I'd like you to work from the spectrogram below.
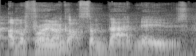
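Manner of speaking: quietly menacing heel promo, lightly voiced; Wade Barrett impression. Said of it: "my favorite Barrett".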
